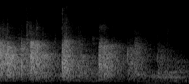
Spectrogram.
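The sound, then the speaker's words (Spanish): Brief group applause after a counting exercise in a singing-and-movement session, coming as a few short bursts of clapping that fade toward the end. “¡Un aplauso! ¡Sí, señor!”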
